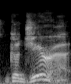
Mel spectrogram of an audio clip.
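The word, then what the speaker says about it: Gojira: name be pronounced no actually actually it's gajira if you really want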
